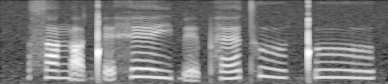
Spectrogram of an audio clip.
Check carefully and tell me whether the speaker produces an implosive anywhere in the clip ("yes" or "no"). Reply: yes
